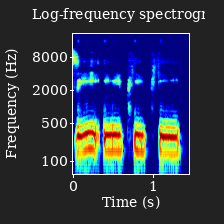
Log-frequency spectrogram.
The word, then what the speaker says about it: Zepparella: So, and Zepparella is spelled like Barbarella, not like Cinderella. So it's Zepparella.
